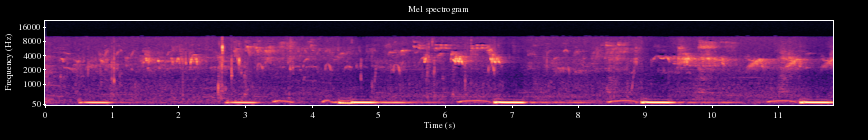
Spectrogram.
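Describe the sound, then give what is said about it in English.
A bittern booms about 40 metres away by a lake, a series of about six deep, resonant hoots, each preceded by a short gulping intake, repeating every couple of seconds while small birds chirp faintly in the background. “Going around the lake, that booming. Yeah, so that bird was very close.”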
